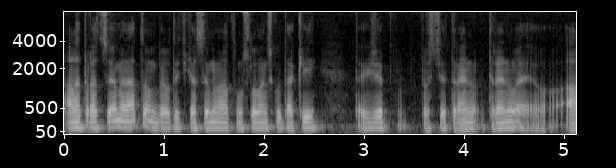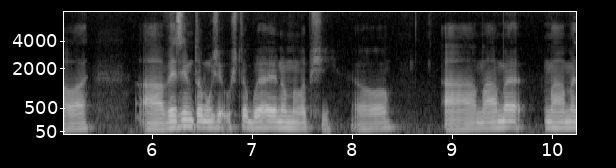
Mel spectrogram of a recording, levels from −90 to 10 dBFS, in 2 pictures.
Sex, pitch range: male, 100-115 Hz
